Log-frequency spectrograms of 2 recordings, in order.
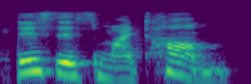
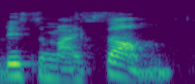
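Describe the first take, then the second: First: Thumb starts without a th sound. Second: Thumb starts with a clear th sound. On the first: The speaker calls it wrong. "you cannot say the T H sound, like I say" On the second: The speaker calls it right. "instead of"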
